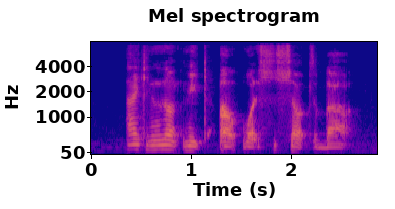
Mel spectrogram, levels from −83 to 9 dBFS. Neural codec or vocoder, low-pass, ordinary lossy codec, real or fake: codec, 44.1 kHz, 2.6 kbps, SNAC; 7.2 kHz; none; fake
